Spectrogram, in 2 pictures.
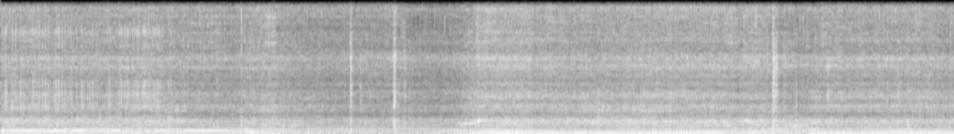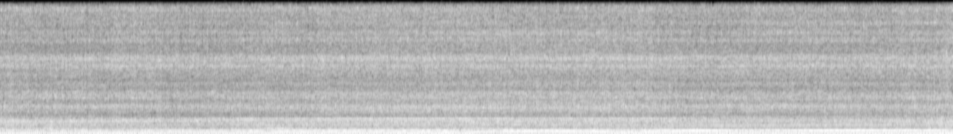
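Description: Harley-Davidson Road King's V-twin engine running at highway speed, with wind and road noise. The engine eases off a few seconds in and pulls harder again about seven seconds in, then holds steady.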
